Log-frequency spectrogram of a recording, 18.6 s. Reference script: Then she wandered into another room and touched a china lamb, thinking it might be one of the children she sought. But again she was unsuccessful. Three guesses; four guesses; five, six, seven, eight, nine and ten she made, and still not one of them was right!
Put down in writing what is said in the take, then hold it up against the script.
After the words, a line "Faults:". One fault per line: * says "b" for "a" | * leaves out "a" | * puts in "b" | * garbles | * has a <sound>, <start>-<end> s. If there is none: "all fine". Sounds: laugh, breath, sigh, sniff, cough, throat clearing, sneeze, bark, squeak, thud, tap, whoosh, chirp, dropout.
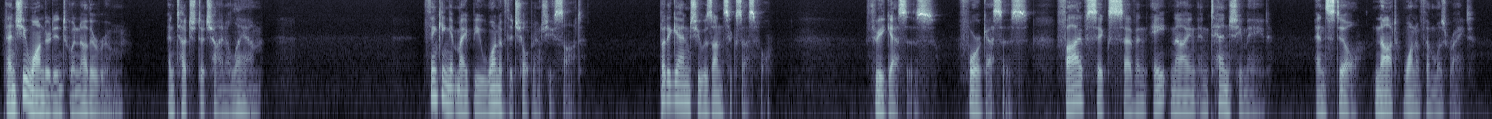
Then she wandered into another room and touched a china lamb, thinking it might be one of the children she sought. But again she was unsuccessful. Three guesses; four guesses; five, six, seven, eight, nine and ten she made, and still not one of them was right!
Faults:
all fine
